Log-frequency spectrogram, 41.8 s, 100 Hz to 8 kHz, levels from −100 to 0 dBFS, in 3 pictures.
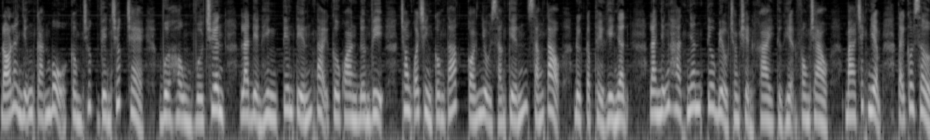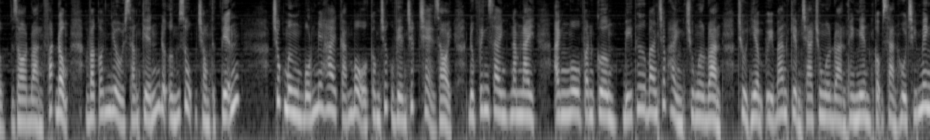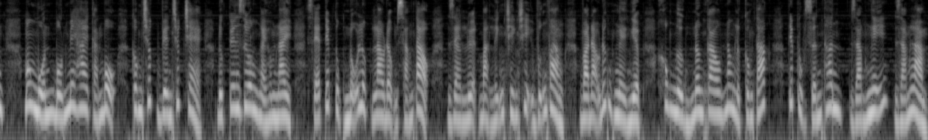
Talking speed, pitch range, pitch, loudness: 245 wpm, 195-245 Hz, 210 Hz, -33 LUFS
